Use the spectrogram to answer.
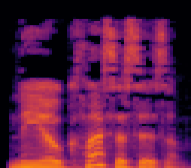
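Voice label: "neoclassicism", British English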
